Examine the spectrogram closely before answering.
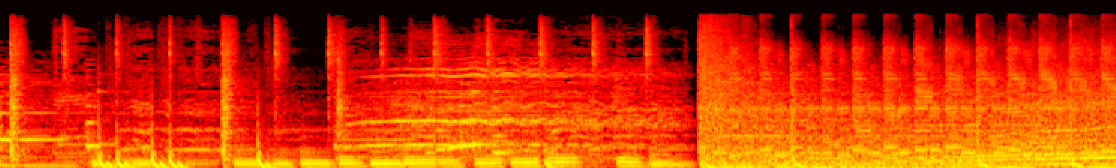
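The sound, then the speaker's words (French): Racing cars at a motor racing Grand Prix in Trois-Rivières roar loudly and without a break. Engines rev in repeated rising surges, and the sound shifts abruptly to a denser, harsher texture partway through. “Deux fins de semaine de course automobile envahissent la ville de Trois-Rivières.”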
